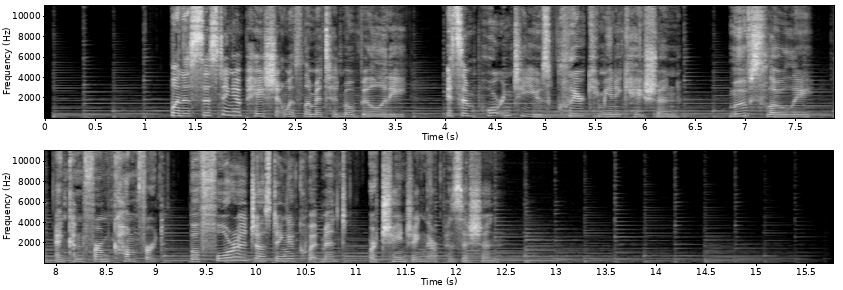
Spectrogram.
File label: Medical-Healthcare - Calm, Reassuring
